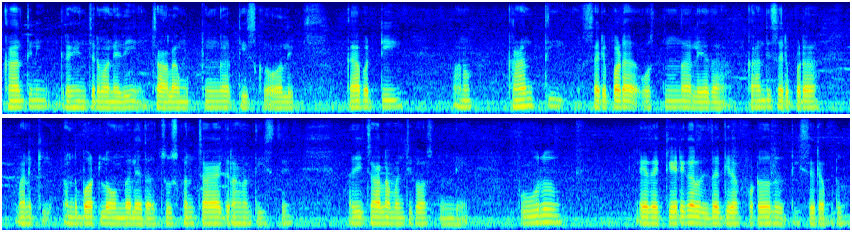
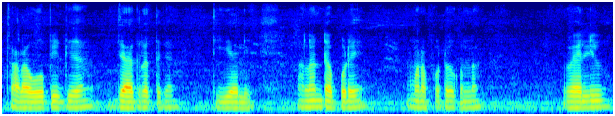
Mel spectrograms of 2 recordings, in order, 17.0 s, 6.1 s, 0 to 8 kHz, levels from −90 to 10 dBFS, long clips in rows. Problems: background sounds at intervals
